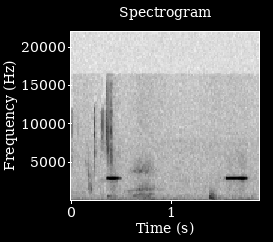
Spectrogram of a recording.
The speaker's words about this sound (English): It started beeping on me. It's still beeping. I thought I was having a heart attack.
